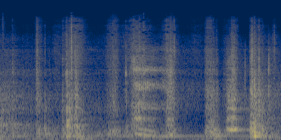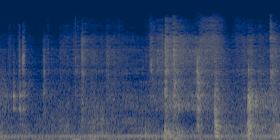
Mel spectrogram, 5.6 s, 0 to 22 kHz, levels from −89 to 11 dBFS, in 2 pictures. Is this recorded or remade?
remade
